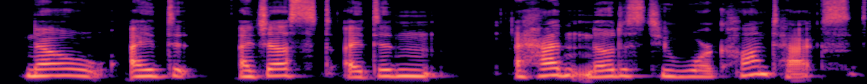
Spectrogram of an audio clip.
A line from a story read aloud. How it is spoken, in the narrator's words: stuttered Harry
